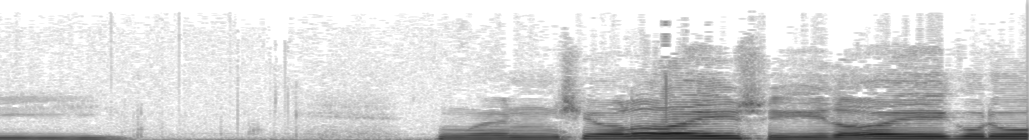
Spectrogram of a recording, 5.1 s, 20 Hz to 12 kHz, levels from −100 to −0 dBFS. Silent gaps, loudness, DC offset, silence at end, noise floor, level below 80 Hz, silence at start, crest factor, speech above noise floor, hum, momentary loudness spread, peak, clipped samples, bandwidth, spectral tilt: none; -22 LUFS; under 0.1%; 0 s; -60 dBFS; -64 dBFS; 0 s; 14 dB; 40 dB; none; 20 LU; -8 dBFS; under 0.1%; 8 kHz; -9 dB/octave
